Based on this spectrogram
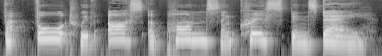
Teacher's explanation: The regular rhythm, pushing smoothly ahead to end on a stressed syllable, day, lends a sound of confidence and credibility to Henry's words. · Term: iambic pentameter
